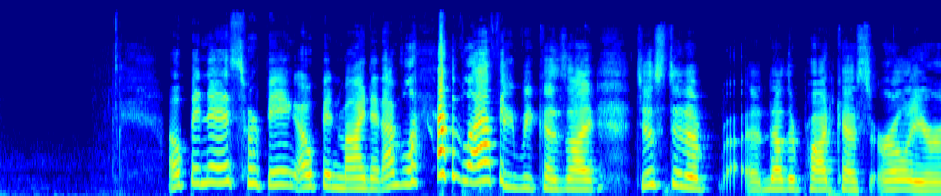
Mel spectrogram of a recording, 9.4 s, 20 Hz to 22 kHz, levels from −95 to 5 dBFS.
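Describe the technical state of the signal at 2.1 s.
At 2.1 s the speech signal is intact, with no technical fault at that moment.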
